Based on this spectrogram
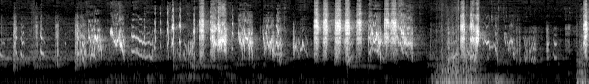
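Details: Happy budgie giving a continuous high, scratchy warble of rapid chirps and squeaks, barely pausing, with a brief low rustle near the end.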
